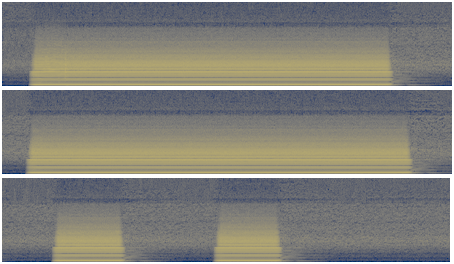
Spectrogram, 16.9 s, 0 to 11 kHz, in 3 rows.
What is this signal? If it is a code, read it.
Ship horn signal, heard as a ship's horn, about 190 Hz. 2 long, 2 short. At sea: I intend to overtake on your port side.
